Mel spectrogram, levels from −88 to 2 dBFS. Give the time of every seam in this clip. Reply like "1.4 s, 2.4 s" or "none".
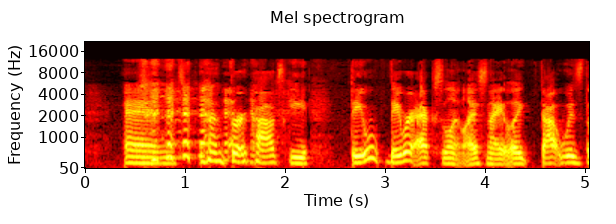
none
